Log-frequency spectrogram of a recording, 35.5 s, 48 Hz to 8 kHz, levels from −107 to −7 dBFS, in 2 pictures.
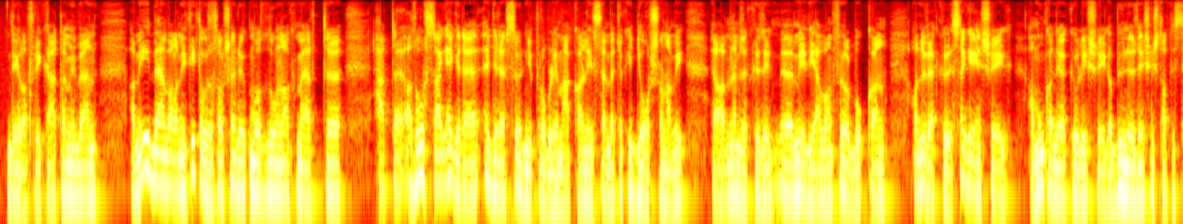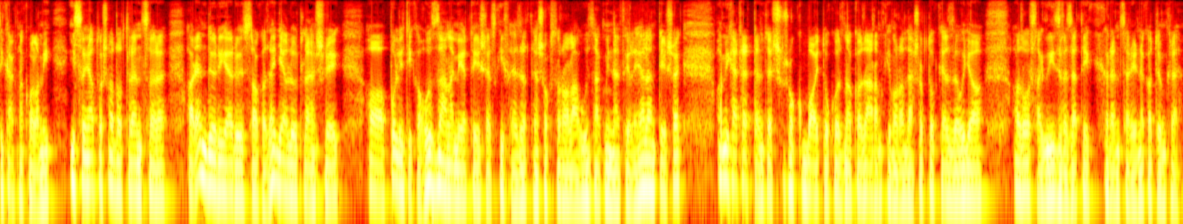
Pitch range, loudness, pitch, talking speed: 85-100 Hz, -17 LUFS, 90 Hz, 115 wpm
